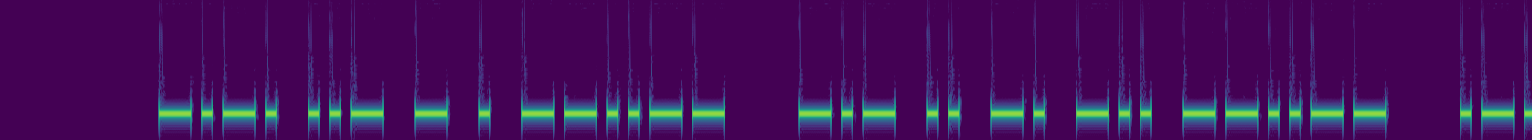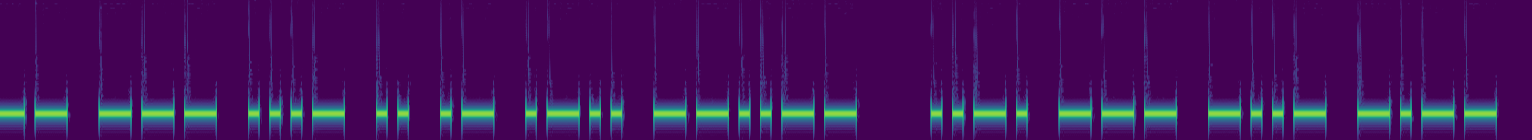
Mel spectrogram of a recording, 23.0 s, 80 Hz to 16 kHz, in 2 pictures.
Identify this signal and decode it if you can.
Morse code, heard as a keyed tone, about 15 wpm, 700 Hz. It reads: CUTE, KIND, JOVIAL, FOXY
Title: Pangram Challenge v2 - 15wpm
